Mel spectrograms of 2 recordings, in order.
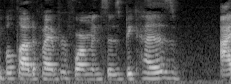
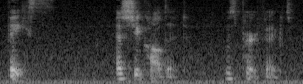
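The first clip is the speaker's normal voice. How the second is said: bitter aside in a whisper; 13 dB quieter than usual. Acted. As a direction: breathe it out, barely voiced. Bitter aside about mother.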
